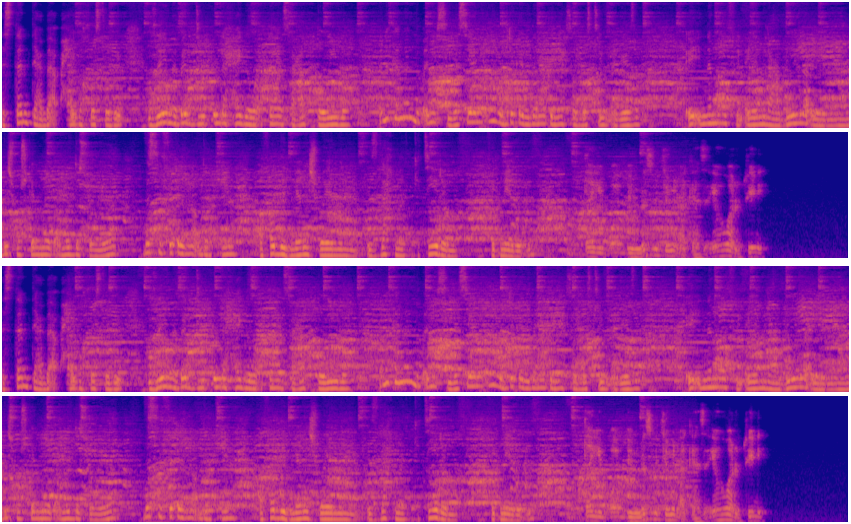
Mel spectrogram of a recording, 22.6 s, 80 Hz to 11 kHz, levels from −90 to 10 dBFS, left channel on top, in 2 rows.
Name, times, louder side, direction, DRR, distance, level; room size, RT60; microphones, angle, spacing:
voice 1, 0.0-14.4 14.7-17.4 17.8-18.4, left 1 dB, 10° left, 6 dB, 0.4 m, -28 dB
sound 1, 0.9-20.6, right 2 dB, 25° right, 1.1 m, -32 dB
voice 2, 19.1-21.4, right 1 dB, 60° right, 4 dB, 1.1 m, -32 dB
5.3 x 2.5 x 3.2 m, 0.26 s
head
